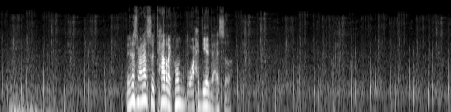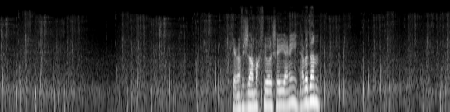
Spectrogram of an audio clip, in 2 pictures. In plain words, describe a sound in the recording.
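Armoured footsteps run quickly on a stone floor.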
